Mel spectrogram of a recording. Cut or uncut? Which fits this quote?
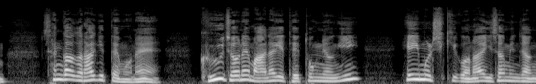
uncut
